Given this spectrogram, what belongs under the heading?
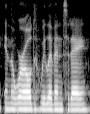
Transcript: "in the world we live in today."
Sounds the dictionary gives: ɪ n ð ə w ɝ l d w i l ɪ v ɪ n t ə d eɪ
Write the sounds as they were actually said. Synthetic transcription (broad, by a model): ɪ n ð ə w ɝ l d w i l ɪ v ɪ n t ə d eɪ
